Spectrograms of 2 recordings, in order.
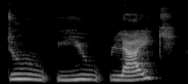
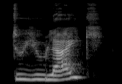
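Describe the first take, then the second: First: Slow demo. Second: Said in the usual way. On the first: Shown as a demonstration. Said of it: "veut dire".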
